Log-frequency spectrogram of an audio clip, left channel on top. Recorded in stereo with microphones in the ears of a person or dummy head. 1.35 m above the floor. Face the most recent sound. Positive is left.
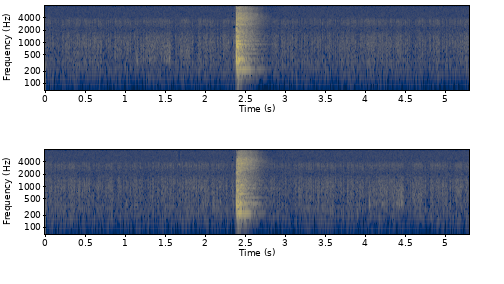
turn(degrees=35)  # may be behind; listen again after turning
